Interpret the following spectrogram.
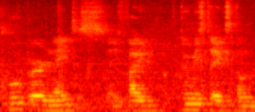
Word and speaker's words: Kubernetes: for myself being french i always pronounce it the wrong way they say google nets or whatever so i think proper way is cool bernates if i do mistakes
